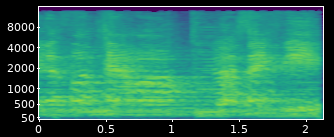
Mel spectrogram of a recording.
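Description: A mixed amateur choir of men and women sings a Low German (Plattdeutsch) complaints-choir song.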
